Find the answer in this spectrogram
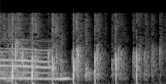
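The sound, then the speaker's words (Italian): Hands clap in an even, brisk rhythm at a church gathering, about eight sharp claps spaced regularly. A voice speaks over the first few claps. “si merita un applauso”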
